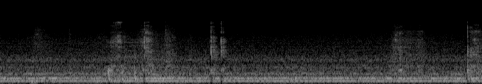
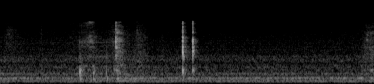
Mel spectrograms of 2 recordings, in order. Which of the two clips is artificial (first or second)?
second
